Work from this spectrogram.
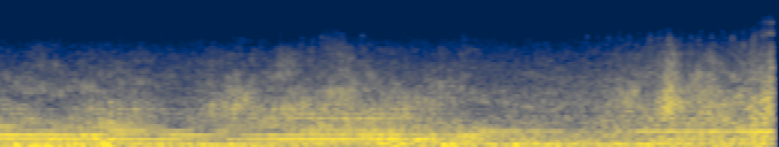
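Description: A sunset tour helicopter passes overhead out of an airport near Blue Hill or Norwood, over Hull in New England, giving a steady, continuous rotor and engine drone that stays fairly even throughout, with no voices.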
